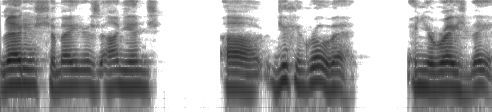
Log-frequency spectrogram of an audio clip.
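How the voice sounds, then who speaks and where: This voice has a Southern US accent and a dark, mellow tone. It speaks with fairly even intonation and long, frequent pauses. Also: man, fairly high pitch for a man. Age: 80s+. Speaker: gardening video creator. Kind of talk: casual Q&A advice talk. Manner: halting.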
